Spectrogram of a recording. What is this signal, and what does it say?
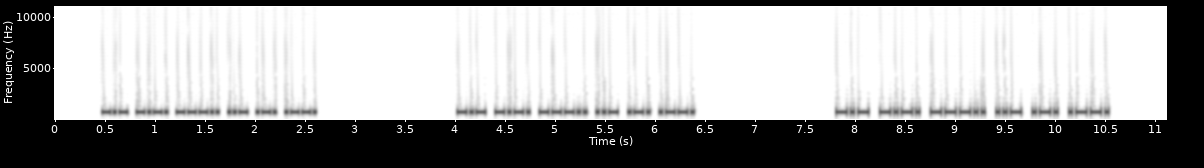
Morse code, heard as a keyed tone, about 36 wpm, 700 Hz. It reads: KC8URP KC8URP KC8URP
